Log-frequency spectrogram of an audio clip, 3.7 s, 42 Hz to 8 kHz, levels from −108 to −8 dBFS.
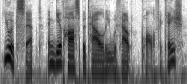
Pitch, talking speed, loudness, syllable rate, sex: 100 Hz, 110 wpm, -20 LUFS, 4.8 syllables/s, male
